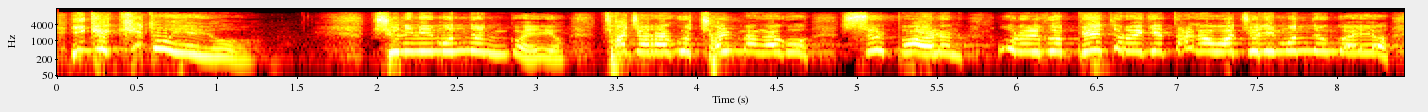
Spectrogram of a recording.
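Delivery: high, loud fervent preaching. Acted. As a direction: plead with the congregation. Preacher at full force.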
